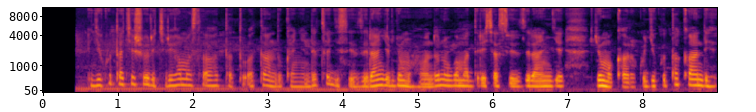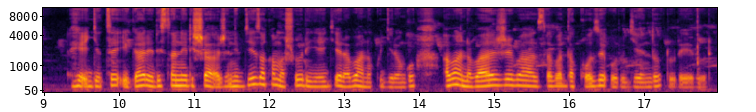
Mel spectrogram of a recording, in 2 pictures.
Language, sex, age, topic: Kinyarwanda, female, 25-35, education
